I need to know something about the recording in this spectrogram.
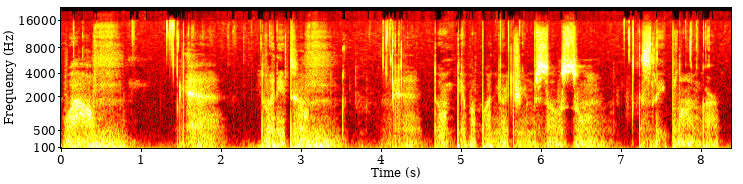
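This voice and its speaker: A woman whispers slowly, right up by the ear, in an ASMR style. She is soothing and intimate, reading short lines and adding chatty asides as if to one listener. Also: low-quality recording. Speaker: ASMR host reading quotes.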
